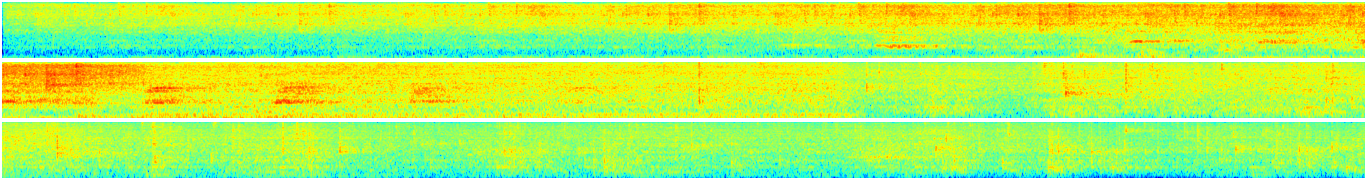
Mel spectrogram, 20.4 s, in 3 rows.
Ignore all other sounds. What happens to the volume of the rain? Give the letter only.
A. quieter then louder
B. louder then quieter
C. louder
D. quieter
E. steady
B.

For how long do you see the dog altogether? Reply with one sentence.
You can hear the dog for 6 seconds altogether.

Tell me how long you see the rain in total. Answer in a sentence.
The rain can be heard for 20 seconds in total.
